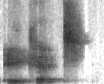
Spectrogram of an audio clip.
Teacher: It might come out saying a kit, dropping that N.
